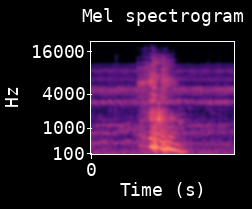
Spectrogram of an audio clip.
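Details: Cat giving a single short meow, a falling harmonic cry of about half a second that drops from a higher to a lower pitch, heard over a steady background hum of insects.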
